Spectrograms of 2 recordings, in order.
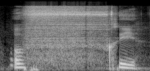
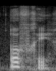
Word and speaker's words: offrir: On ne dit pas offrir, non, offrir.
